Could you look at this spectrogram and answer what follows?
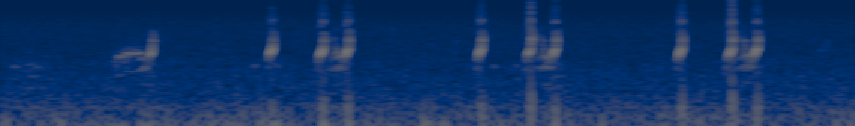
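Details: Common quail giving clipped three-note call phrases, each note a short sharp whistle-like pip, with about one phrase per second over a low background hum.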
